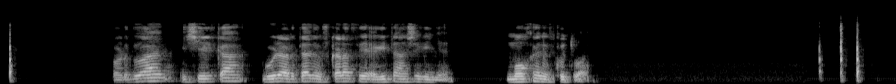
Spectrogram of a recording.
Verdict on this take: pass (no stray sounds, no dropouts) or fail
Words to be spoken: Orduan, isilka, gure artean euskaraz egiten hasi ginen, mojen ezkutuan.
pass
